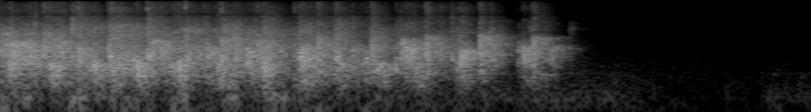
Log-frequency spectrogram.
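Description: Audience applauding, a dense patter of many hands clapping at once that ends about four seconds in.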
